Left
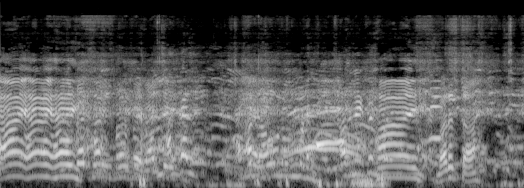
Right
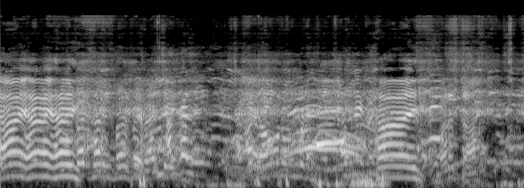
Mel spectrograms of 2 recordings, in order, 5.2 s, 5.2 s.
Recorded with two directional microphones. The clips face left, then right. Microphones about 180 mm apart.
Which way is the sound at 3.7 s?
25° left (ahead or behind).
